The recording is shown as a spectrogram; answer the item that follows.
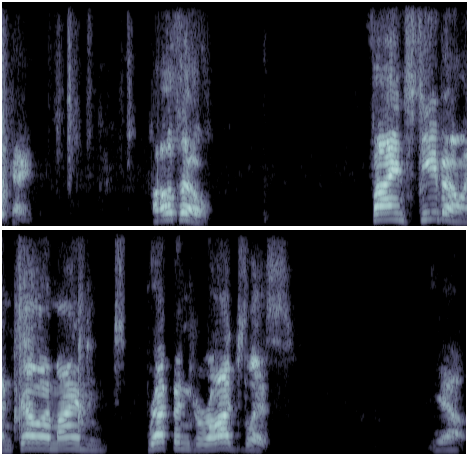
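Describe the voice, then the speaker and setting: Very slowly and with long, frequent pauses, a man projects a raised, high, bright and sharp voice with lively intonation and big swings in loudness. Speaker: car restoration youtuber. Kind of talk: casual livestream chat. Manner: stutters, hesitant fillers.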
